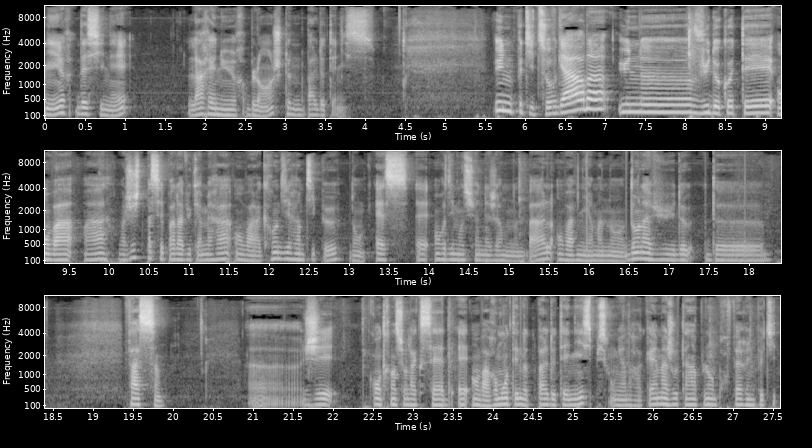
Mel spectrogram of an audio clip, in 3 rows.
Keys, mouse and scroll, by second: 3.8 alt+click, 4.9 ctrl+s, 7.6 KP_1, 8.6 alt+shift+click, 9.4 KP_0, 11.0 s, 14.6 KP_1, 15.4-15.7 scroll down 4, 21.2 g, 23.8-24.2 scroll up 7, 24.8 alt+shift+click, 24.8 scroll up 2, 25.4-25.7 scroll up 1, 26.7 g.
